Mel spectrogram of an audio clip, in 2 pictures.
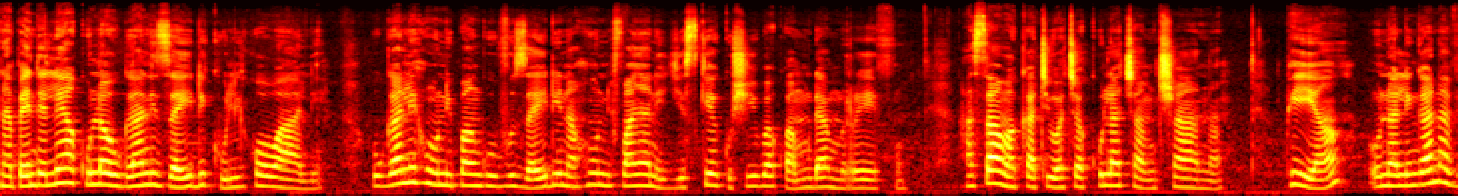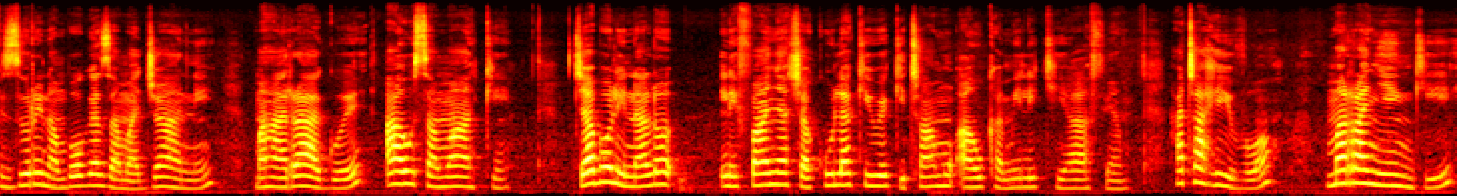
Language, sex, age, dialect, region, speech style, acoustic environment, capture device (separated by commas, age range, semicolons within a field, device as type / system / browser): Swahili, female, 25-34, Kenya - Mombasa, Kenya, focused; relaxed, nature; silence; appliances, mobile / Linux / Chrome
